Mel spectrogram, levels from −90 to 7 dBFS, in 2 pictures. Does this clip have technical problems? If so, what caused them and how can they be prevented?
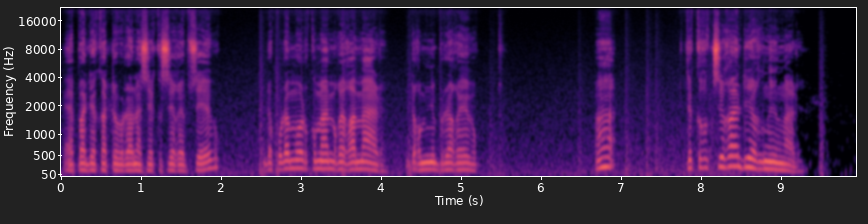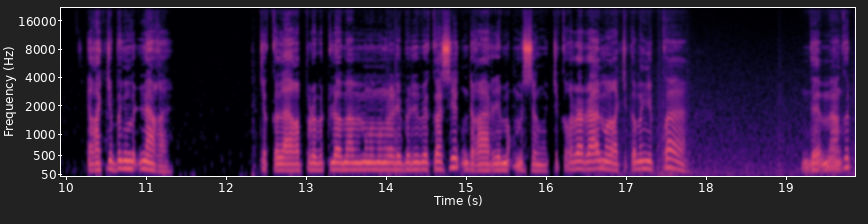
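Yes. From 8.78 s to 16.48 s there is overdone noise removal. A noise reducer set far too aggressively cuts individual frequency bands whenever they sit close to its noise estimate, so the room noise, otherwise about 25 dB below the speech, collapses to near silence sprinkled with twinkling specks, and the quieter parts of the voice vanish with it. A spectrogram shows isolated flickering dots in an empty floor and ragged, holed harmonics, while the waveform's gaps go flat. To prevent it, use gentler reduction strength and less attenuation, checking by ear that speech detail survives.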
